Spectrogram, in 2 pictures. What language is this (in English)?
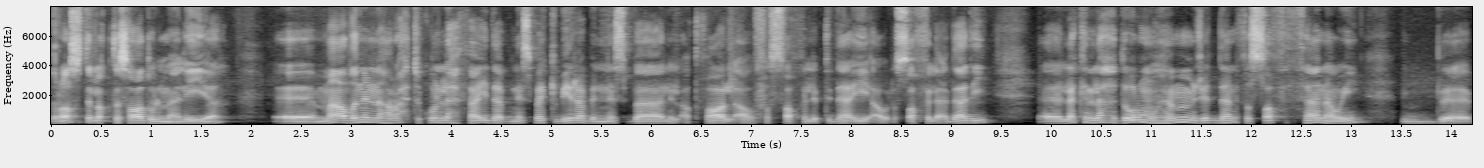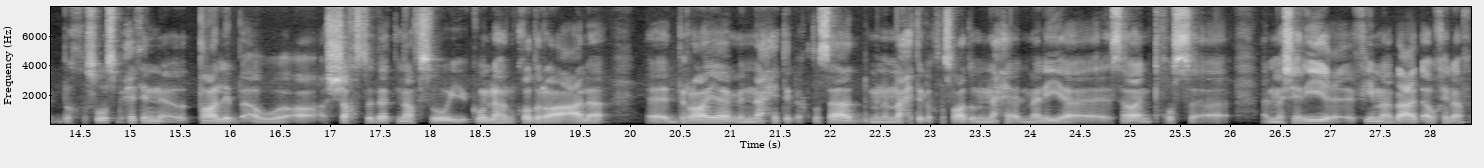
Hijazi Arabic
